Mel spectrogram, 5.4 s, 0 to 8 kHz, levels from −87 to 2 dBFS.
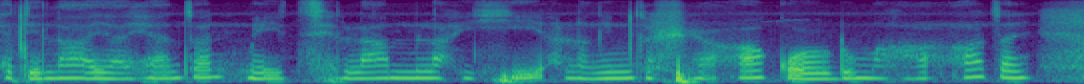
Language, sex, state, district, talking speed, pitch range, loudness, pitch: Mizo, female, Mizoram, Aizawl, 220 wpm, 210-225 Hz, -23 LUFS, 220 Hz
